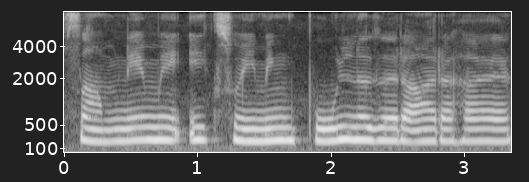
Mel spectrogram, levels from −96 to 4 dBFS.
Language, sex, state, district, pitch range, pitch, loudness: Hindi, female, Delhi, New Delhi, 215-230 Hz, 220 Hz, -12 LUFS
